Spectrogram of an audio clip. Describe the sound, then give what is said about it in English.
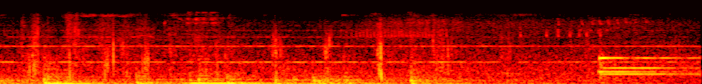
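Footsteps run through woods, a quick, irregular series of soft thuds and crunches, with a steady high hiss beneath and no talk. “Mo runs through the woods, catching up with the pair.”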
